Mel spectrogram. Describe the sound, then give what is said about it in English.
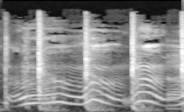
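A head bangs against a display case holding a very rare Mary Worth comic, in a steady series of four or five sharp knocks, each landing about half a second apart, while a voice keeps up a wavering, tuneless moan underneath. “excuse me, no banging your head on the display case, please.”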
